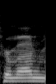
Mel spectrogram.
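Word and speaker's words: Germán: 27 both Herman Mark Herman and um Anthony league leaders though. Okay, so I said it wrong. German Herman, whatever.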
